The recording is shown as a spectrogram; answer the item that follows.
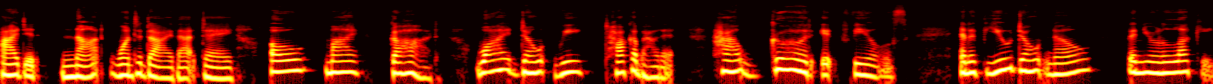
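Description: A woman talks at a very slow pace in a warm tone with ordinary pitch variation. The recording is very clean, with a silent background and a dry, close sound with no echo. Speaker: poetry podcast host. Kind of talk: reading a poem aloud with rising, ecstatic spoken-word energy. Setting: studio. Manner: exuberant and conversational, building to jubilant exclamations; warm, reflective and intimate in the introduction.

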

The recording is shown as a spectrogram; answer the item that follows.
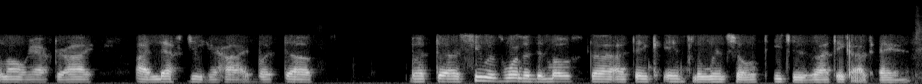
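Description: With a normal speaking voice, a man talks at a fairly slow pace, at medium pitch and with fairly even intonation. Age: 60s. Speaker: radio caller. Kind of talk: phone-in call. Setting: phone call.

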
